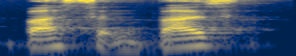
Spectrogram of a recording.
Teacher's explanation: like um German or Dutch and to some extent even Norwegian you cannot hear the final voicing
